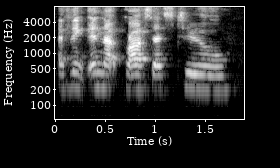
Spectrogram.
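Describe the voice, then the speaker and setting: Young woman guest, mid-pitched, chatty, loose and rambling with filler words. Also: little pitch movement, measured pace, fairly bright tone. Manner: rambling, full of fillers like "like" and "you know". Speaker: guest musician. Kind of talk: casual interview chat.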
